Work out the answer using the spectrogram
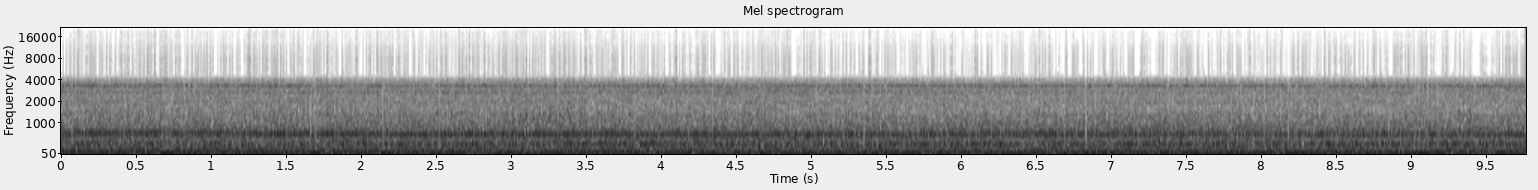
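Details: Suzuki Samurai idling with a constant mid-pitched whine riding over the steady engine; strange noise from the transfer case, cause not identified.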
